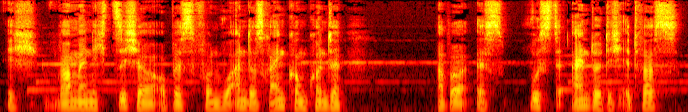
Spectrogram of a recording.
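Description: A man reading a first-person horror story in a measured, steady storytelling voice. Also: mid-range voice. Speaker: narrator. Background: faint music.

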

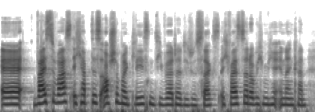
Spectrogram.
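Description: A woman's voice: mid-range voice, level tone, fast. A woman with a mid-range voice, chatting casually as a podcast co-host. She muses aloud and searches for words, with easy laughs. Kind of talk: casual chat.

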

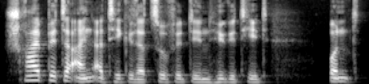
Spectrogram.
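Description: During a story reading, a man lightly acts out a flustered, excitable woman who runs the kitchen as its boss and owner. He keeps a moderate pace while sounding shrill, fussy and dramatic.

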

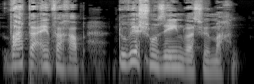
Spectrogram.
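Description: A man voicing a sly male mouse leader in a children's audiobook, speaking in a hushed, conspiratorial tone. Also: on the high side, lively intonation, brisk, husky, no room sound, clean studio sound. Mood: hushed scheming.

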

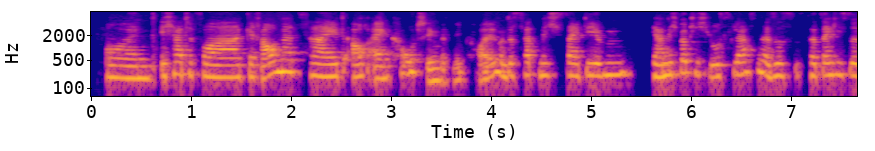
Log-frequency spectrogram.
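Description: A woman hosting an interview, introducing her guest warmly and effusively. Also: mid-range voice, husky, dull audio. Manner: warm, effusive, grateful. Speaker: interview host.

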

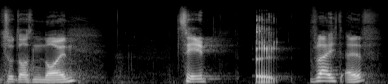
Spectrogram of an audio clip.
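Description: A man's voice: medium pitch, slow pace, sharp tone. A young man telling an embarrassing story in casual podcast chat, rambling and self-mocking, often breaking into laughter.

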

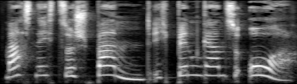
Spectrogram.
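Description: A woman's voice: very high-pitched, very animated, a little slow, voice pushed up, full character voice. A woman voicing a curious, brave young woman in a storybook, eager and a little startled. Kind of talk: storybook narration.

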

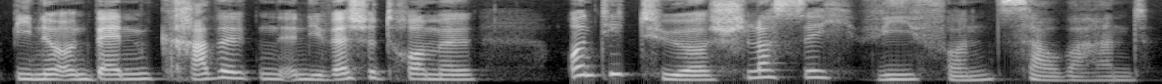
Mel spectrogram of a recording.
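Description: A woman reading a children's story aloud in a slow, expressive storyteller manner. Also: on the low side, no echo, studio quality.

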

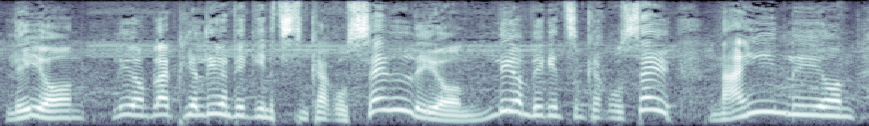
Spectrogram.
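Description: A man's voice: sits high, huge pitch swings, normal speed, warm tone. A young man in a comedy sketch, talking in a harried, scolding, exasperated way.

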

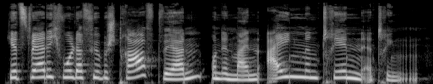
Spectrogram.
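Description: A woman's voice: sits high, expressive, normal speed, fairly bright tone, no room sound, clean studio sound, voice pushed up. A woman voicing a polite, curious young girl who chatters eagerly and apologizes often.

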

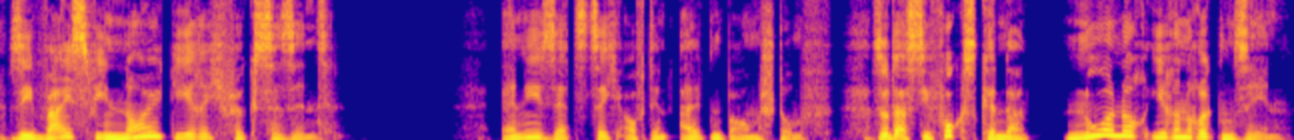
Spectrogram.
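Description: Slow, expressive male storyteller. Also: on the high side, husky, no room sound, clean studio sound. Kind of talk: children's story narration.

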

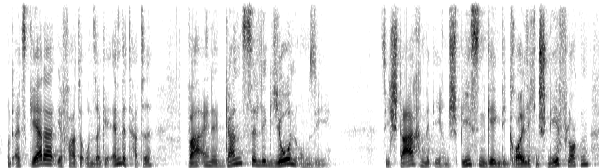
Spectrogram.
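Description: A man reading a fairy tale aloud with expressive storytelling. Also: medium pitch, slightly rough. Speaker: reader.

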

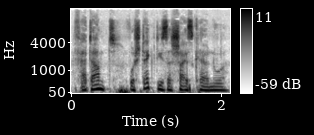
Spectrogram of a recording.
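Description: A man's voice: mid-range voice, normal speed, husky, close to an everyday voice. A man reading a storybook voices a foul-mouthed, irritable female daisy flower who craves her fix.

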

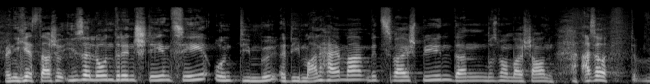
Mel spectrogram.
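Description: A man in casual podcast chat, with a husky voice. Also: high voice, steady tone, normal speed, fairly bright tone. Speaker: podcast guest.

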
